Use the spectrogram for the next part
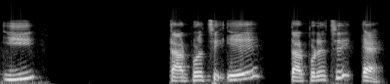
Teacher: সম্মুখ স্বরধ্বনি হচ্ছে ই, তারপর হচ্ছে এ, তারপরে হচ্ছে এ, এই তিনটা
